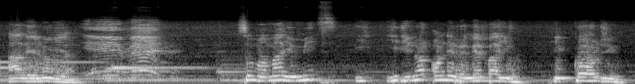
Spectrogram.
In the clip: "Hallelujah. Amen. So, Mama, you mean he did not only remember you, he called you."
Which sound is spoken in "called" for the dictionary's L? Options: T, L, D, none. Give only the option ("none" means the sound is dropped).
L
